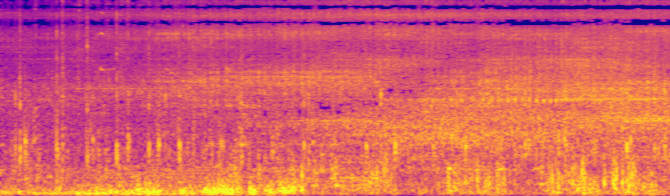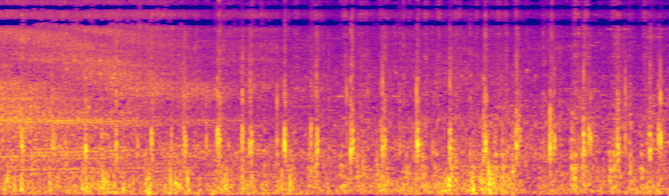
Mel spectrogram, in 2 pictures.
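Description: Horse's hooves clip-clopping steadily as a horse-drawn carriage (calèche) moves along. A rushing noise swells for a few seconds in the middle, then fades.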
